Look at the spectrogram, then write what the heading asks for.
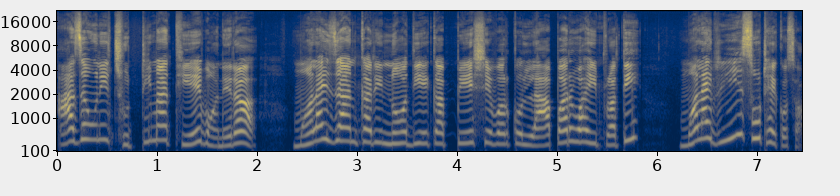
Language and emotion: Nepali, angry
